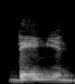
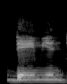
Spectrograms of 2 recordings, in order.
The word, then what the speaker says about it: Damien: My Instagram handle is Damien D. Smith, which is basically my full name. Damien, D-A-M-I-E-N-D Smith. Again, my bad, I didn't spell it. D-A-M-I-E-N-D-S-M-I-T-H.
